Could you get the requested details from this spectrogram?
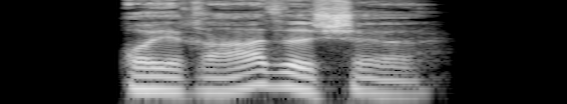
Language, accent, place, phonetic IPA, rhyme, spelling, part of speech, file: German, Germany, Berlin, [ɔɪ̯ˈʁaːzɪʃə], -aːzɪʃə, eurasische, adjective, De-eurasische.ogg
- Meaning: inflection of eurasisch: 1. strong/mixed nominative/accusative feminine singular 2. strong nominative/accusative plural 3. weak nominative all-gender singular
